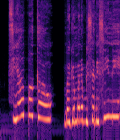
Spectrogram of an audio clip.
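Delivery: frightened, scared voice. Reading Rapunzel meeting a stranger in her tower: frightened. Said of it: "Rapunzel ketakutan".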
